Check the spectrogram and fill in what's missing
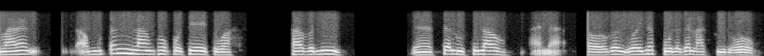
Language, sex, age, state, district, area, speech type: Manipuri, female, 45-60, Manipur, Kangpokpi, urban, conversation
